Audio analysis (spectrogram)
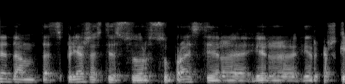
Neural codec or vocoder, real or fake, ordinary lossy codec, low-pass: none; real; AAC, 48 kbps; 7.2 kHz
